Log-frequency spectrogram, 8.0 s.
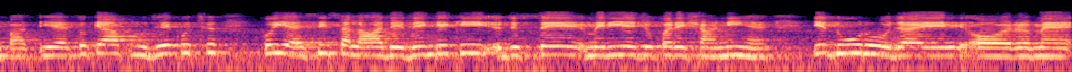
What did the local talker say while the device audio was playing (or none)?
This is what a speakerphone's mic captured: none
